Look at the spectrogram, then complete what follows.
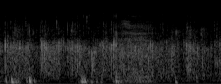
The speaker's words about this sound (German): Gebt ihm ruhig nochmal einen Applaus.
